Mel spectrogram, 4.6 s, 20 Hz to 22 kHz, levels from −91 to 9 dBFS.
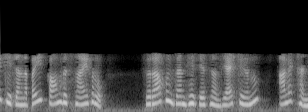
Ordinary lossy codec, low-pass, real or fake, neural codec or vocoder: MP3, 16 kbps; 3.6 kHz; fake; codec, 24 kHz, 0.9 kbps, WavTokenizer, large speech release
